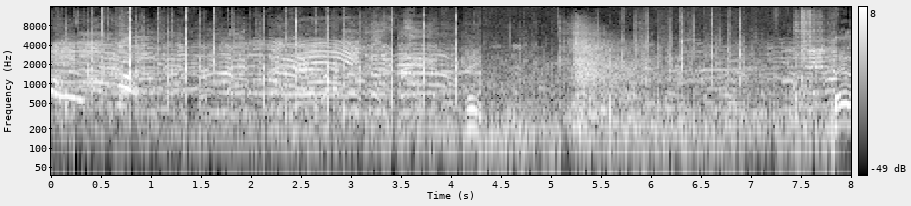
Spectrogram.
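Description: Spectators' voices talking and calling out outdoors, with one sharp crack about five seconds in, a starting pistol fired for a race.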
